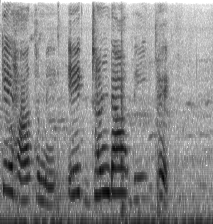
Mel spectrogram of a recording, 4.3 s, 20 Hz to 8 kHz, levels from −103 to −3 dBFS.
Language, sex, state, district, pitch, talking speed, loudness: Hindi, female, Madhya Pradesh, Dhar, 255 Hz, 100 wpm, -16 LUFS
